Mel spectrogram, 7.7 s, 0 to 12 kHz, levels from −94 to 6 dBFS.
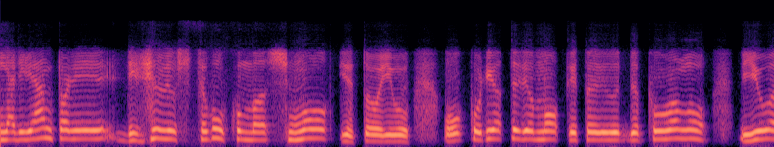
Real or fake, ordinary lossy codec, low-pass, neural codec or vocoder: fake; Opus, 64 kbps; 7.2 kHz; codec, 16 kHz, 0.5 kbps, FunCodec, trained on Chinese and English, 25 frames a second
